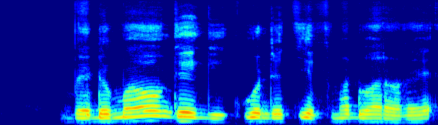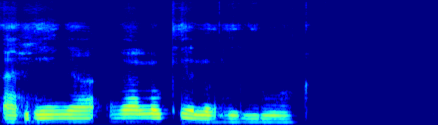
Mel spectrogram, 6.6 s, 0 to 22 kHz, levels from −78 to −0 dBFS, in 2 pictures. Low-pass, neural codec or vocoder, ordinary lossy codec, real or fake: none; codec, 44.1 kHz, 7.8 kbps, Pupu-Codec; none; fake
